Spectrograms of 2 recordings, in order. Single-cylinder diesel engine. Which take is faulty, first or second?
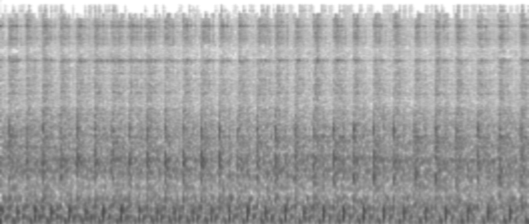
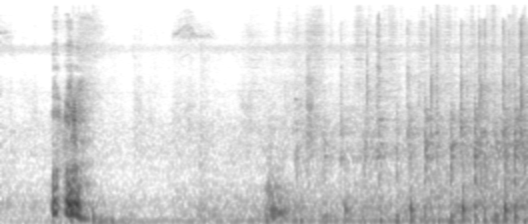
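second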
